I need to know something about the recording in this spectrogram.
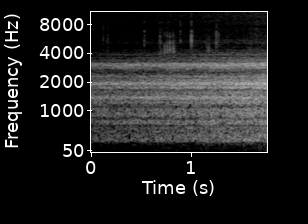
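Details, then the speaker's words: Kenwood TS-820S with no antenna, after cleaning its Molex plugs, tuned near 2.318 MHz: even hiss rising slightly with faint ticks of band activity, no crackle or dropouts. Normal receiver band noise. "like I say tis no intent on it but I'm getting activity"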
